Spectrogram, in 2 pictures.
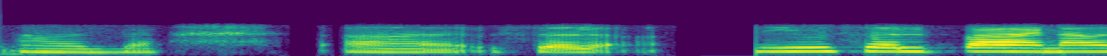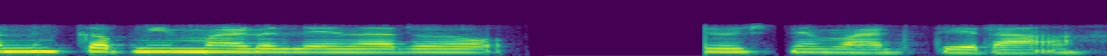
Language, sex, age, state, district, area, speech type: Kannada, female, 18-30, Karnataka, Tumkur, rural, conversation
